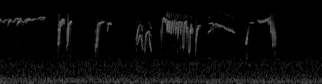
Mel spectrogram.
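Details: Robin that comes when whistled for sings within a foot of its feeder until fed mealworms; loud, very high, rapid notes and squeaky trills in quick succession, the level rising and falling with each phrase.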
